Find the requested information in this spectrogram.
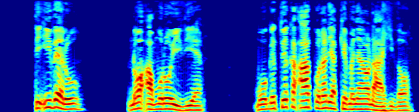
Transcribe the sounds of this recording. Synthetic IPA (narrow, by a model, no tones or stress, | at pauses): tiʔiðɛɾo | nɔʔamoɾoiðiɛ | moːŋɡetwekaʔakonaɾeakemɛɲaɾɔnaɦiðɔ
